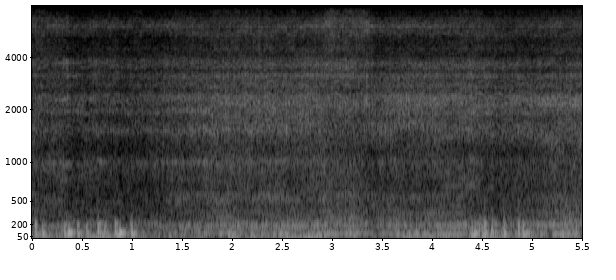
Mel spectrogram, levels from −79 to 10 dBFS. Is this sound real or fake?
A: fake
